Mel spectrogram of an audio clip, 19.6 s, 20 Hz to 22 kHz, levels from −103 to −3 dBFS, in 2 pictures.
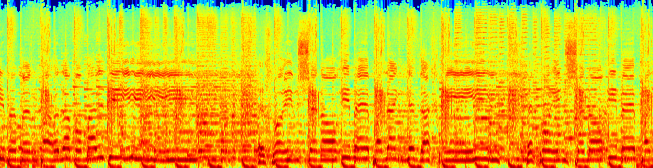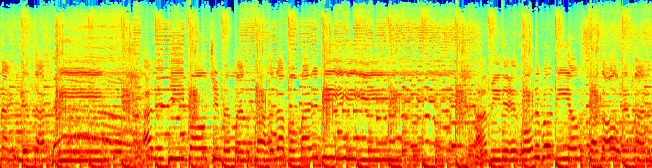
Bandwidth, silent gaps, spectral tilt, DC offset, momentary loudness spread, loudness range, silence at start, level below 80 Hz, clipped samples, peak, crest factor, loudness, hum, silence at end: over 20 kHz; none; -3.5 dB/octave; under 0.1%; 3 LU; 1 LU; 0 s; -18 dBFS; 0.5%; 0 dBFS; 8 dB; -7 LUFS; none; 0 s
